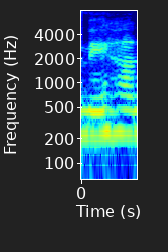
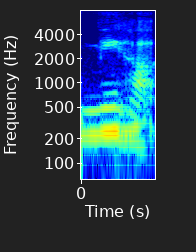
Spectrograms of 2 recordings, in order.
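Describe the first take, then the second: First: The first vowel sounds like 'e' in 'neigh'. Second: The first vowel sounds like 'i' in 'knee'. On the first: The speaker calls it wrong. "আমার নাম নেহা না" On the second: The speaker calls it right. "আমার নাম নিহা"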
